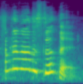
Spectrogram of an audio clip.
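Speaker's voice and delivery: high, fast "never" in exasperation; exasperated disbelief. Real, not acted. Speaker reacts to Jada's line, exasperated and high.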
